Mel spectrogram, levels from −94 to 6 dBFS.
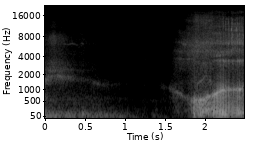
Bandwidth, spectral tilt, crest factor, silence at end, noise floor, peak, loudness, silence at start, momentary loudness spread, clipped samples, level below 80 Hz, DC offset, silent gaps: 19 kHz; -4.5 dB/octave; 22 dB; 0 s; -80 dBFS; -24 dBFS; -44 LUFS; 0 s; 23 LU; under 0.1%; -62 dBFS; under 0.1%; none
